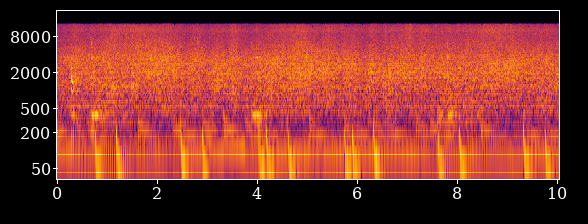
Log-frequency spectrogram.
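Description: Chicken pieces sizzling in hot oil in a wok, stirred with a spatula, a steady frying hiss. Background music with a steady beat plays under it.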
